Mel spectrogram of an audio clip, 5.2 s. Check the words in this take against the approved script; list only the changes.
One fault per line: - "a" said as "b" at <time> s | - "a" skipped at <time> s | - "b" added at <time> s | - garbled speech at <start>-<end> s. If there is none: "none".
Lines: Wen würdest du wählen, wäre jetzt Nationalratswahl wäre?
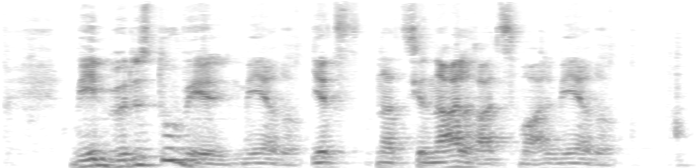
none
